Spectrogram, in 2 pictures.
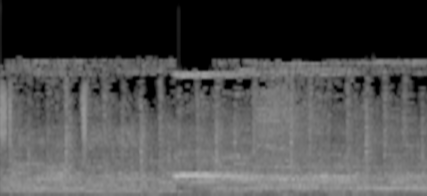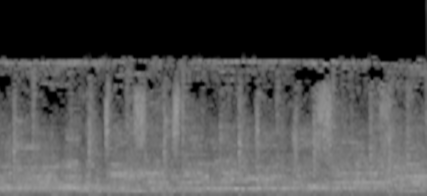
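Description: A rock song playing as a soundtrack, in a passage without singing, with long held, bending lead notes over a steady beat.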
